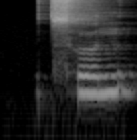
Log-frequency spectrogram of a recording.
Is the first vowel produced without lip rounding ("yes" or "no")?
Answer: no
